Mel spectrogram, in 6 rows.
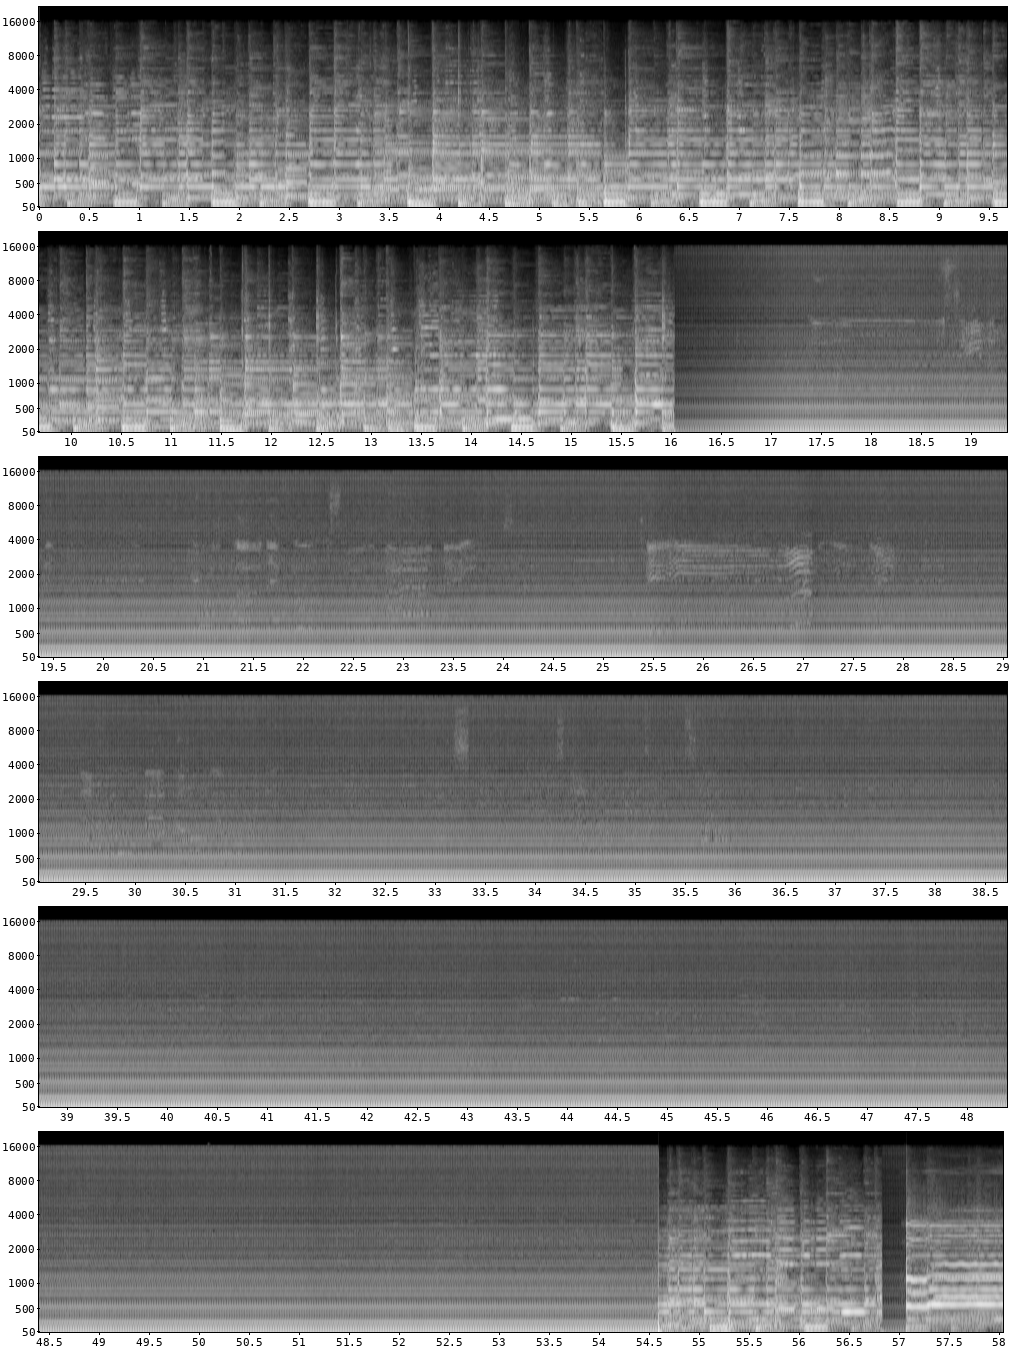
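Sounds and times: bluegrass band playing: 0.0 - 16.0, 54.6 - 58.0
plucked bass beat: 0.0 - 16.2, 54.2 - 57.8
loud steady hum and hiss: 16.0 - 54.9.

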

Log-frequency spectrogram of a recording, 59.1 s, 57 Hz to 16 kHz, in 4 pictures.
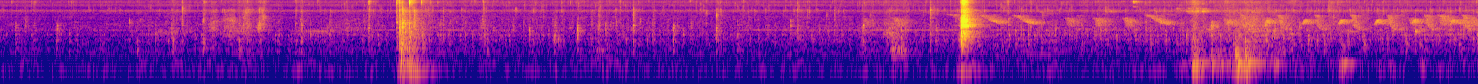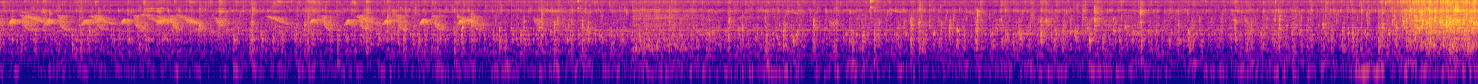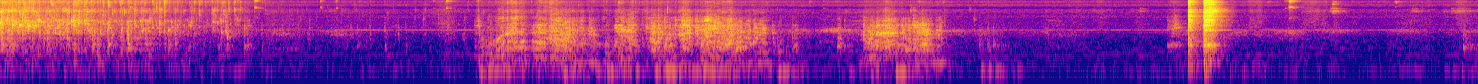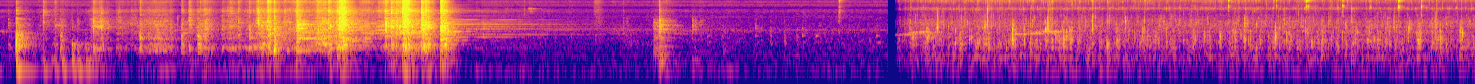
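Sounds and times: curry simmering in a pot: 0.0 - 33.7, 34.3 - 39.4, 53.3 - 59.0
ladle scraping a pot: 34.3 - 39.2, 45.0 - 49.0.

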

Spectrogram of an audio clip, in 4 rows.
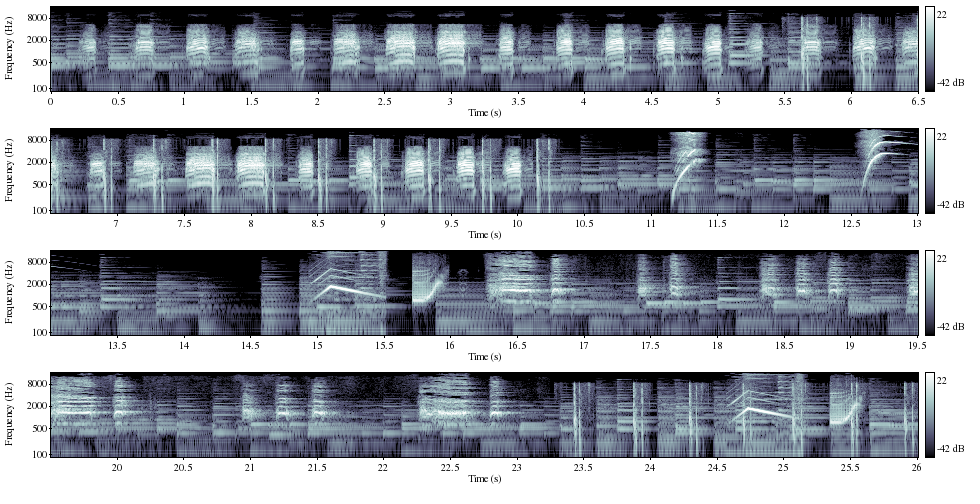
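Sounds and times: children's background music: 12.5 - 13.1, 14.8 - 26.0
rising whistle-like glides: 12.6 - 13.0
duck quacking rapidly: 17.6 - 20.2, 24.6 - 25.2.

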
